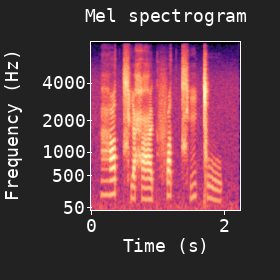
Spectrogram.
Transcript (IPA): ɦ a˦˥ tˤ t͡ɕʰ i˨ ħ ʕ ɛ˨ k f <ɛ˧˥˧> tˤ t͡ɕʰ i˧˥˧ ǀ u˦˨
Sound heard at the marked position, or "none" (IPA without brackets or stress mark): ɛ˦˥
